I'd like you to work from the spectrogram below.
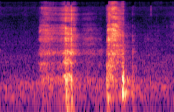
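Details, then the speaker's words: Adult with asthma, cough attributed to eating Christmas sugary treats: two short, rough coughs; leftover asthma cough. "Sorry, that's a leftover asthma cough from said treats."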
